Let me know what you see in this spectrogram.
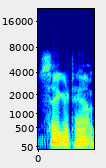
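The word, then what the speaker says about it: Saegertown: That's called uh pronounced Saggertown. Sager. Seager Town. Sager Town. Thought I heard you say Sager. Yep. Sager Town, Pennsylvania.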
